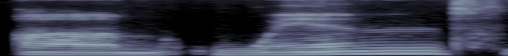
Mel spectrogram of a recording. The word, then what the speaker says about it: wind: but our word wind, like the wind is blowing, didn't used to be pronounced wind because it was always rhymed with words like kind and mind and find.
